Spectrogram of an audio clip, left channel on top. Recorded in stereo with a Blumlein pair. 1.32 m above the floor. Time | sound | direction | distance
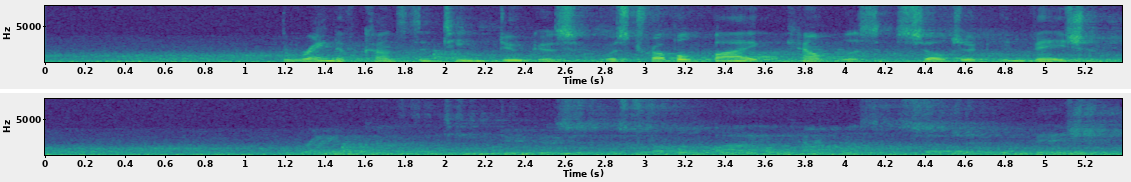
1.2 | a man speaking | 55° left | 1.6 m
